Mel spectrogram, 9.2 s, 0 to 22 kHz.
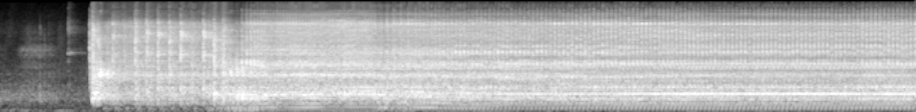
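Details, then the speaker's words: Scooter engine with new crankshaft, piston (0.04 mm clearance), camshaft, chain and tensioners still runs with a bright, ringing metallic knock in time with the engine; later traced to the piston. "такой вот звонкий к идёт из двигателя непонятно почему В общем причину не удаётся установить что он стучит"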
